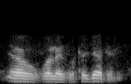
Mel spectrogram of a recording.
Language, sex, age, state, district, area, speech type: Bodo, male, 45-60, Assam, Chirang, urban, conversation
